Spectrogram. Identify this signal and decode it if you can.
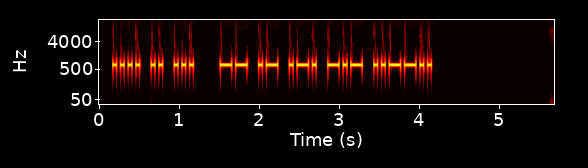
Morse code, heard as a keyed tone, about 25 wpm, 700 Hz. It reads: HIS MARK?
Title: Sentences from Top 300 Words and Abbreviations 25wpm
